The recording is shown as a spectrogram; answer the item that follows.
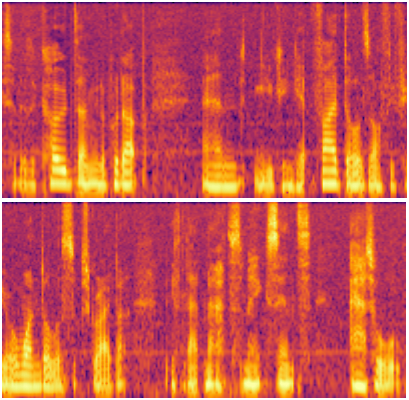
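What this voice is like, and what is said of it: Tired, worn-down voice. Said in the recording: “As you can probably hear in my voice, I'm pretty tired... has left me a little bit worn down”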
